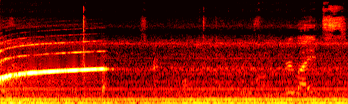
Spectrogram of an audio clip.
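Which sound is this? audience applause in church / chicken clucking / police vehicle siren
police vehicle siren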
